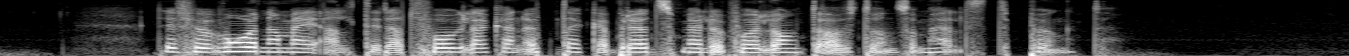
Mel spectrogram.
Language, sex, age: Swedish, female, 32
